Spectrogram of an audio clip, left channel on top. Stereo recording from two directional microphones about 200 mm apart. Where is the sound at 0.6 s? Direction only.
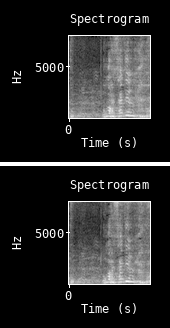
15° left (ahead or behind).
